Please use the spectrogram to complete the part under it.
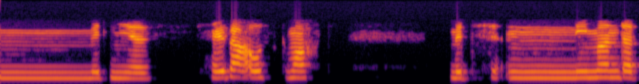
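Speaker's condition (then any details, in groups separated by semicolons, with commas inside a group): Stuttering; covert stuttering, noticed around age 10, hidden until age 21; no longer hiding stuttering, regularly reads gospel or epistle aloud as church lector; reading aloud not stutter-free, anticipates problem words, once hid by word switching and fillers, avoided t-words at school; repeated sounds, blocks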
